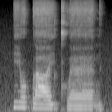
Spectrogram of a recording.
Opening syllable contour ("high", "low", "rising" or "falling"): high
